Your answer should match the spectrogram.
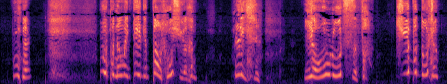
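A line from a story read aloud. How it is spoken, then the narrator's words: Mournful weeping. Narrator (Chinese): 哀哀哭道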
